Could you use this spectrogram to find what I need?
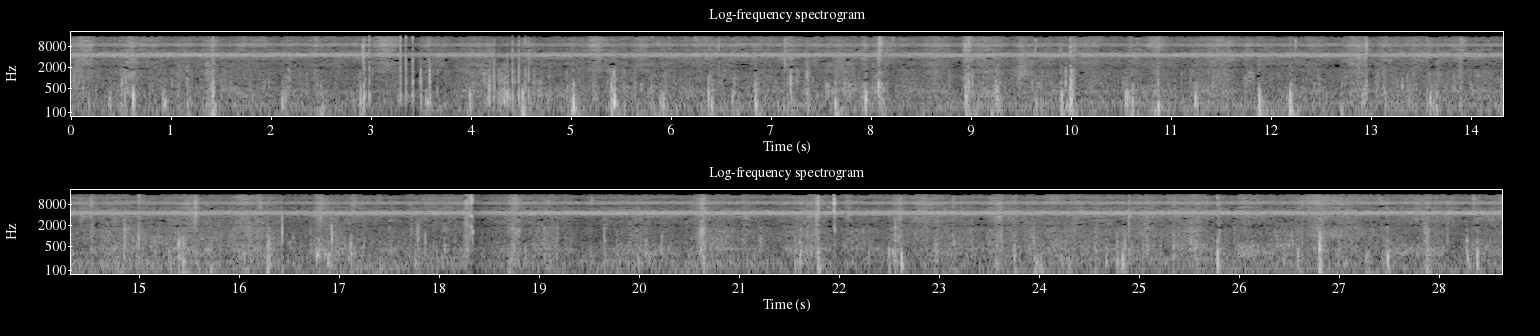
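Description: Footsteps crunch and rustle through leaves on a forest trail.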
